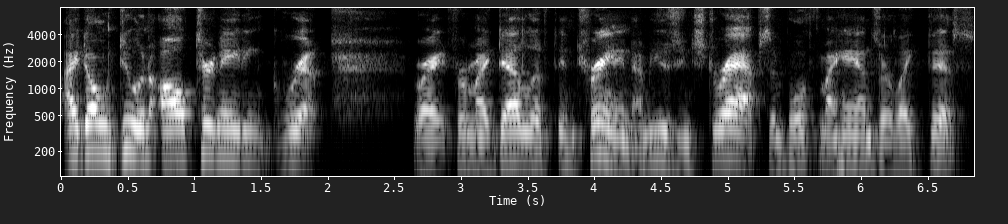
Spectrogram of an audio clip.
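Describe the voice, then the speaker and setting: An unremarkable speaking voice from a man, fairly high in pitch, moderate in pace, fairly even in intonation, over a quiet background. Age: 50s. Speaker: powerlifter and accountant vlogger. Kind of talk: casual video update. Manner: rambling conversational, many fillers.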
